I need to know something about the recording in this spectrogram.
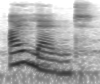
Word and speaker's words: island: in this word no island the letter s is silent in this word i land honor the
